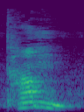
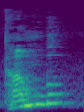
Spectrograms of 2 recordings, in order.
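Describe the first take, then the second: First: The final b is silent. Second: The final b is sounded. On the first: The speaker calls it right. "It is थम" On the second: The speaker calls it wrong. "ना कि थंब पढ़ेंगे"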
